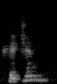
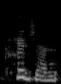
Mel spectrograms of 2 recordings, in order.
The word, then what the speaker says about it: pidgin: It's not pigeon like the birds. It's a different word. Here, let me show you. It has the same pronunciation, but a different spelling. A pidgin is a type of language.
